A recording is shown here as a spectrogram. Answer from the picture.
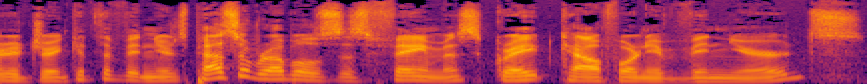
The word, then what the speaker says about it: Paso Robles: I grew up in Paso Robles, California.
